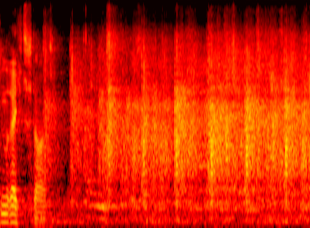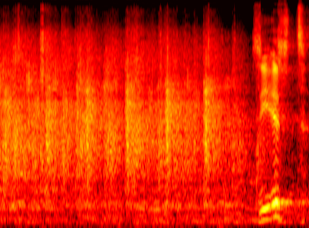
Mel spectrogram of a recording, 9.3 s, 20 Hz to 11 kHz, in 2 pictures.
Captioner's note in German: Beifall CDU, vereinzelt BÜNDNIS 90/DIE GRÜNEN und AfD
